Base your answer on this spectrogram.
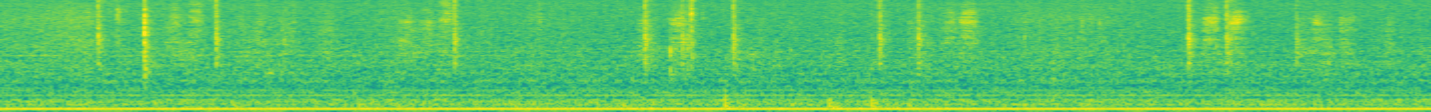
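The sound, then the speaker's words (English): A name written by hand gives faint, quick scratching strokes in separate short bursts over a steady low electrical hum. “I'm just going to write Luis.”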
